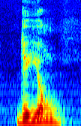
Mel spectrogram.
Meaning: a surname, the most common in the Netherlands
- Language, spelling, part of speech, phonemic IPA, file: Dutch, de Jong, proper noun, /də ˈjɔŋ/, Nl-de Jong.ogg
